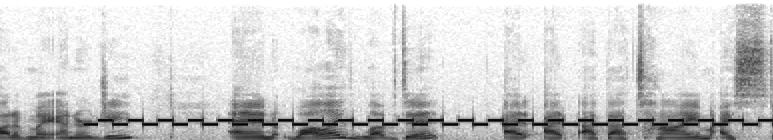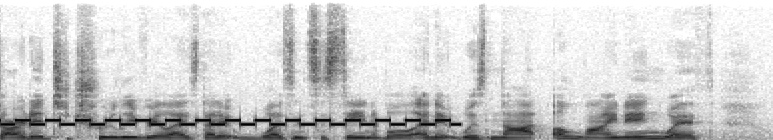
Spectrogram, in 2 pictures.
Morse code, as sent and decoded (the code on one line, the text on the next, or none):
none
